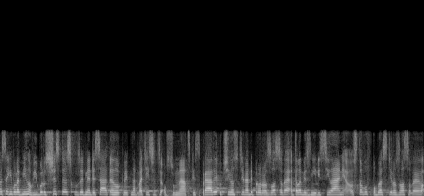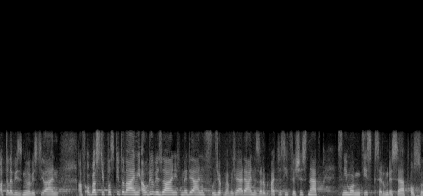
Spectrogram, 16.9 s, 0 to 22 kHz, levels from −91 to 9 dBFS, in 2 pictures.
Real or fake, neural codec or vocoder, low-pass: fake; codec, 16 kHz, 1 kbps, X-Codec, HuBERT features, trained on balanced general audio; 7.2 kHz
